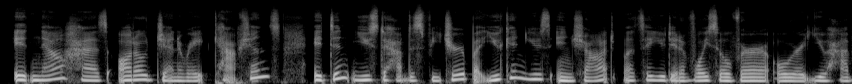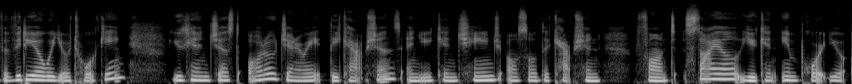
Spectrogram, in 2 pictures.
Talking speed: 175 wpm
